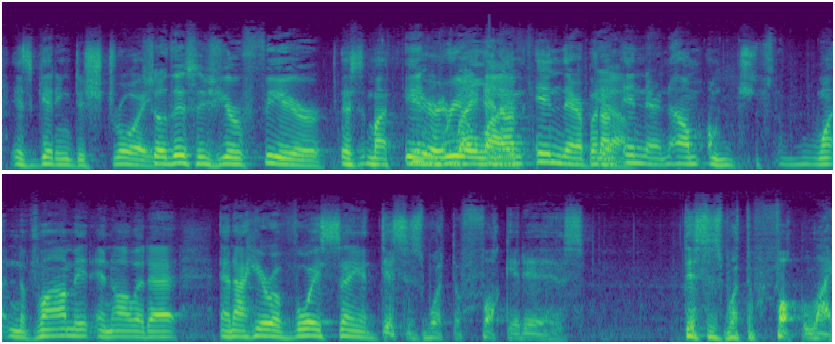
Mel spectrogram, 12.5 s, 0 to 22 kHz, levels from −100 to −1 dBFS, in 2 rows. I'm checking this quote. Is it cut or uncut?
uncut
